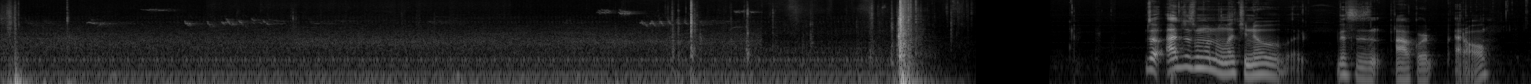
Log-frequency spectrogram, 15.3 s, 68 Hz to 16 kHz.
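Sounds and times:
steady low rumble of a car: 0:00.0 - 0:09.6
loud car door slam: 0:02.0 - 0:09.6
clicks and shuffling of people getting into a car: 0:06.4 - 0:09.6
speech: 0:11.5 - 0:15.0.

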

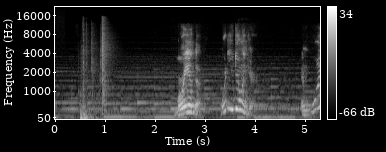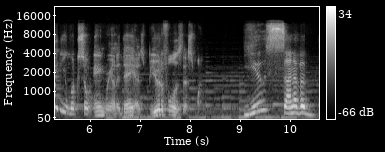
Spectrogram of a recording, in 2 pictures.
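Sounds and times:
door latch thumps: 0:00.4 - 0:01.2
speech: 0:02.4 - 0:04.1, 0:04.9 - 0:08.3, 0:09.1 - 0:10.5.

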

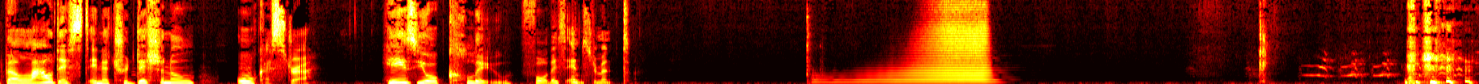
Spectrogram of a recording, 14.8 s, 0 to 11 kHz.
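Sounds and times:
speech: 0:00.0 - 0:03.2, 0:03.8 - 0:06.4, 0:14.2 - 0:14.7
sustained horn-like note: 0:08.1 - 0:10.2
seagull crying: 0:13.0 - 0:14.1
laughter: 0:14.0 - 0:14.7.

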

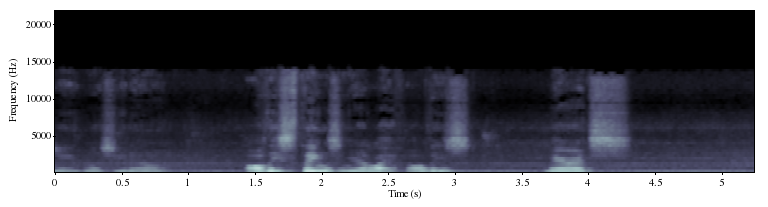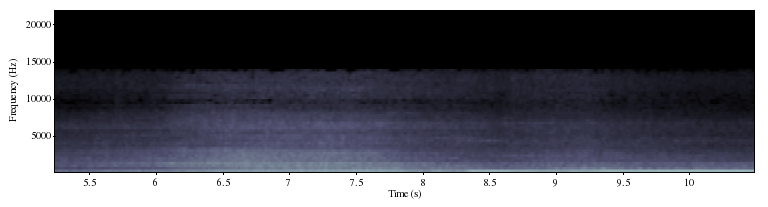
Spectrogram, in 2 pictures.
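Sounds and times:
speech: 0:00.0 - 0:04.4
truck driving past with engine rumble: 0:00.0 - 0:10.4.

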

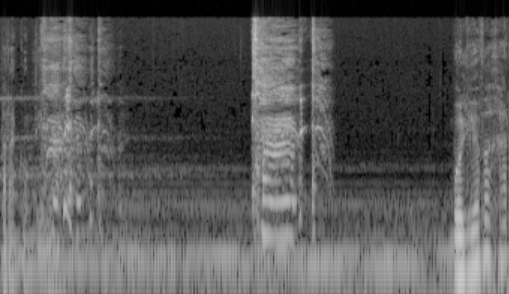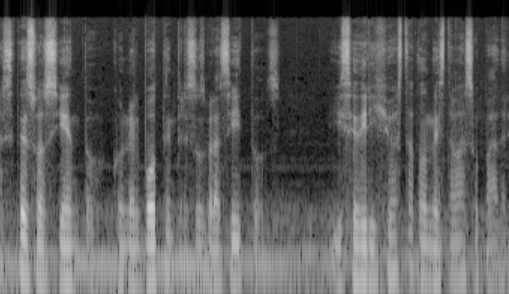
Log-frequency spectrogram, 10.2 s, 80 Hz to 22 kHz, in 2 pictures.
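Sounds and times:
low hum: 0:00.0 - 0:10.1
girl coughing from pungent fumes: 0:00.4 - 0:01.3, 0:02.5 - 0:03.4
speech: 0:04.6 - 0:10.1.

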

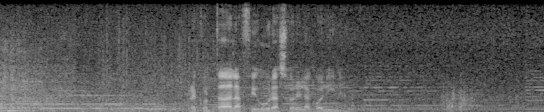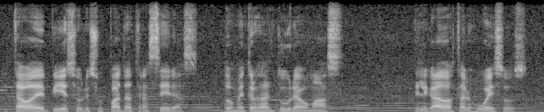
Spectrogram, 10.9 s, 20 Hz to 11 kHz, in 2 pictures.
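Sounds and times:
thunder rumble: 0:00.0 - 0:06.2
steady rainfall: 0:00.0 - 0:10.8
speech: 0:01.9 - 0:03.7, 0:05.6 - 0:09.0, 0:09.6 - 0:10.8.

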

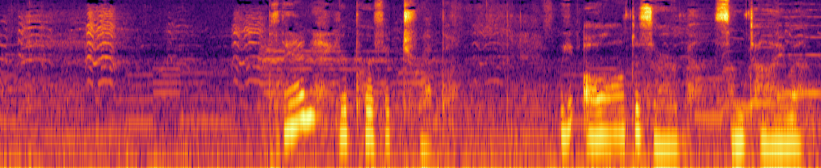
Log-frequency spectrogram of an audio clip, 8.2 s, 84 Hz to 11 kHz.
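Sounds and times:
seagulls giving squawking laughing cries: 0:00.0 - 0:05.4
speech: 0:02.8 - 0:04.5, 0:05.6 - 0:08.2.

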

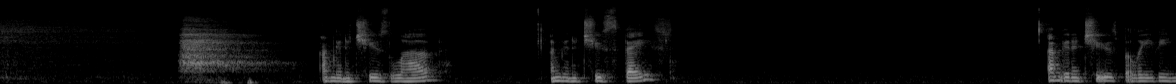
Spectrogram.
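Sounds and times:
deep breathing as a calming exercise: 0:00.0 - 0:03.2
speech: 0:03.2 - 0:04.5, 0:05.5 - 0:06.8, 0:10.5 - 0:11.7.

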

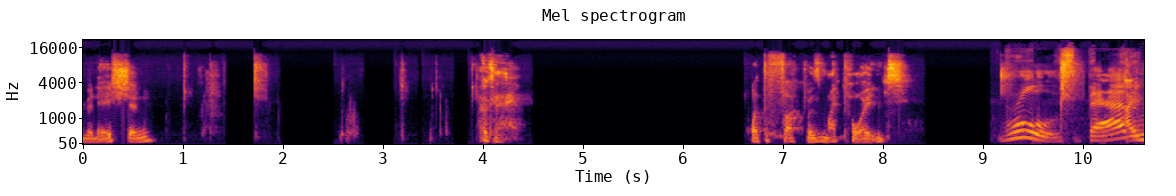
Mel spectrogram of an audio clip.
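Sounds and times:
speech: 0:00.0 - 0:01.4, 0:04.0 - 0:04.4, 0:06.7 - 0:08.3, 0:09.2 - 0:10.6
person drinking water with gulping swallowing sounds: 0:01.0 - 0:04.5.

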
